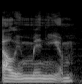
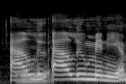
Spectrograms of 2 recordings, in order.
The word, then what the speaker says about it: aluminium: the prime minister says aluminium, but okay. Yes. Transnational repression. All right. How do you pronounce alum aluminium is perhaps he spent a little bit too long in the UK used the British pronunciation.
